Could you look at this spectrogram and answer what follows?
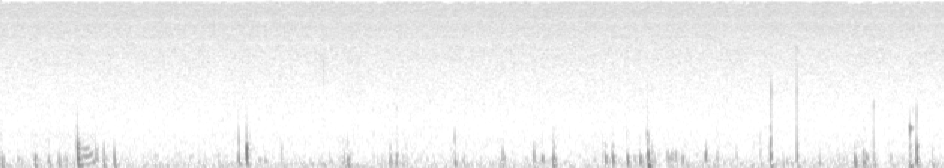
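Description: Soft, irregular gurgles and bubbling pops from the belly; ordinary bowel sounds, normal stomach growling.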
